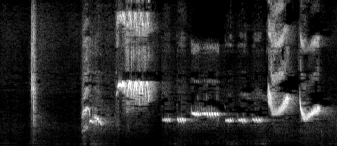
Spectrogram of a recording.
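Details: Sunda minivet, described as singing eagerly. A sharp high note is followed by a chain of steady, thin whistled notes held at one pitch, ending in two louder ringing upsweeps against a quiet background.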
